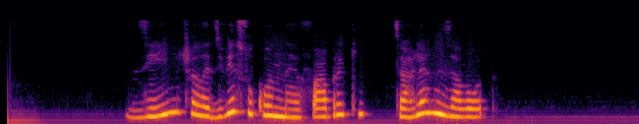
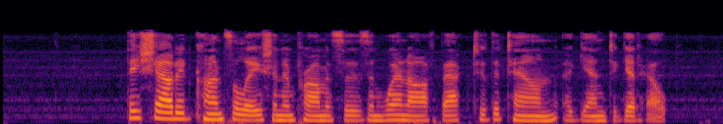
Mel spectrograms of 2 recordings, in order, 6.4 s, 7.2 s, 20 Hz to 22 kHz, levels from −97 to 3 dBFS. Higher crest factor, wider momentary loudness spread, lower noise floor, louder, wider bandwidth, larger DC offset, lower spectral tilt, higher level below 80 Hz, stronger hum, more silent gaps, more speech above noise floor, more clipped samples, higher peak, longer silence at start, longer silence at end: second, 16 dB vs 22 dB; about the same, 13 LU vs 11 LU; about the same, -61 dBFS vs -64 dBFS; first, -18 LUFS vs -28 LUFS; first, 10.5 kHz vs 8.4 kHz; neither; first, -9 dB/octave vs -4 dB/octave; first, -56 dBFS vs -62 dBFS; first, 50 Hz at -55 dBFS vs 60 Hz at -70 dBFS; neither; first, 44 dB vs 37 dB; neither; first, -4 dBFS vs -8 dBFS; about the same, 1.25 s vs 1.25 s; first, 1.6 s vs 0.6 s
